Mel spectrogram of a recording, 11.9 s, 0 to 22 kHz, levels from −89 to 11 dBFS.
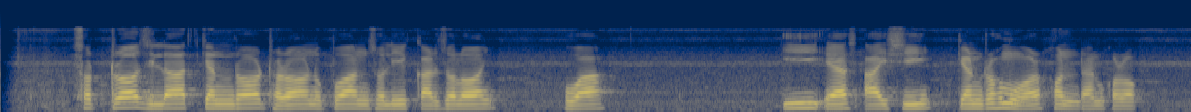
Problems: none marked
